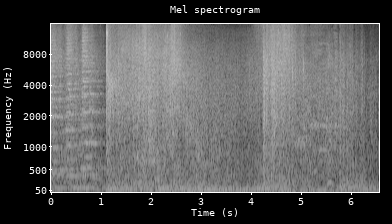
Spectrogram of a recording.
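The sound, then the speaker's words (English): A massive blast as a Tallboy missile is set off by a claymore among trees and shrubs. It bursts in abruptly after a short lead-in, then rolls on as a loud, deep roar that surges again partway through. “The claymore ignites the Tallboy missile, which erupts into a mushroom cloud of smoke and flame.”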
